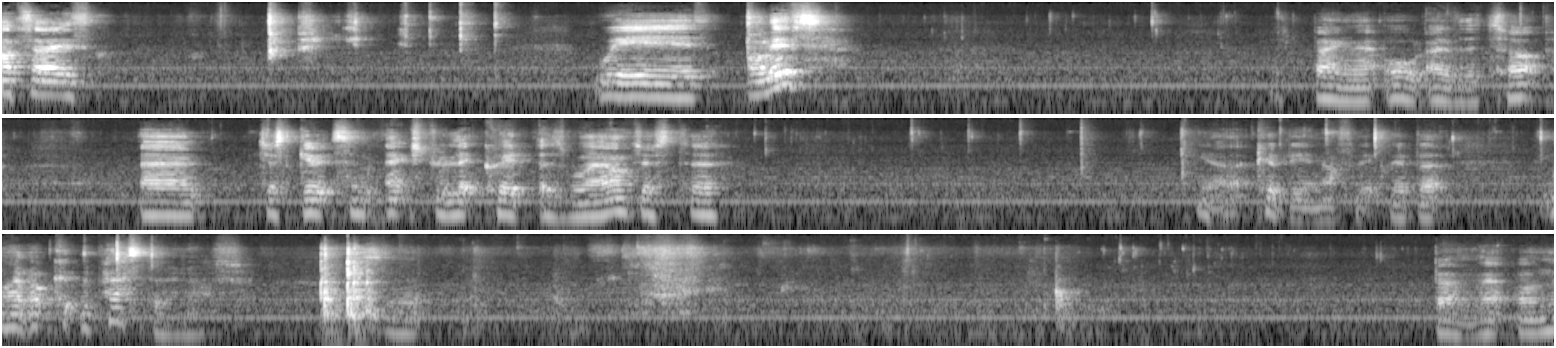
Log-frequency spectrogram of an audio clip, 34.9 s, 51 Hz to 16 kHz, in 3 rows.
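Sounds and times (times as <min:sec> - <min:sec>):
steady low hum: 0:00.0 - 0:34.9.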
